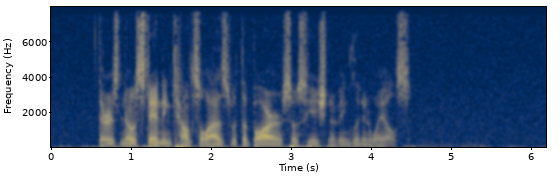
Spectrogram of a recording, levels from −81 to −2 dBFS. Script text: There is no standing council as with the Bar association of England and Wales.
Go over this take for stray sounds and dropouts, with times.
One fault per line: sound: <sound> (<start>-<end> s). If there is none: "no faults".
no faults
